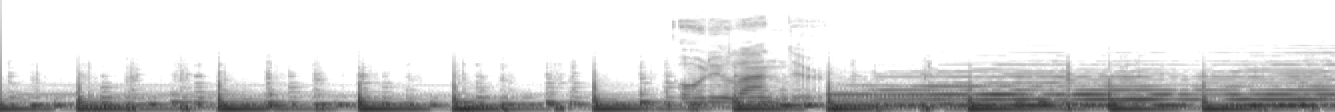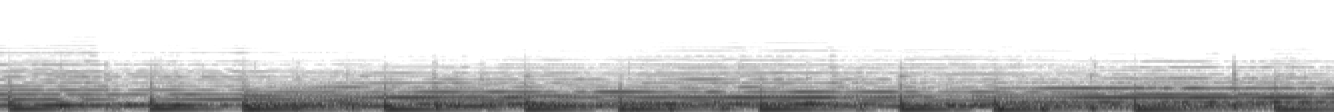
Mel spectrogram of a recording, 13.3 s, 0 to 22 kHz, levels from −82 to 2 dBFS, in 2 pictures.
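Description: No technical faults are audible.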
